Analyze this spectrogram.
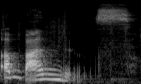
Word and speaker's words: abundance: Stress is in the second syllable. Abundance.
